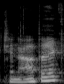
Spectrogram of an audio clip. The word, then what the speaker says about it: canopic: The canopic bean, is that how you pronounce that? Canopic, canopic, canopic. That sounds about right.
